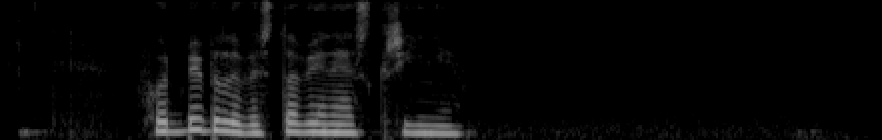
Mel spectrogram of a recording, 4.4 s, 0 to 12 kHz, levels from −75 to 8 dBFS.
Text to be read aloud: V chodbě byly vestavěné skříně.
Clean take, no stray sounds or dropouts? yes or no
yes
